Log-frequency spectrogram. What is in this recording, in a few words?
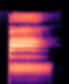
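"bā", chino mandarin; pinyin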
